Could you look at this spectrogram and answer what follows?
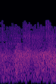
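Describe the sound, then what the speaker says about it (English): Audience applause at a synagogue gathering, a dense steady wash of many hands clapping, fairly faint and continuous through the brief moment. "round of applause, thank you so much"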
